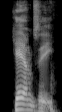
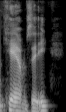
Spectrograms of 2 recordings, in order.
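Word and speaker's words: Khamsi: It's Kamsey, so you can just take the H away and just say it rhymes with ham. – Kamsey, Roxanne Kamsey.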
